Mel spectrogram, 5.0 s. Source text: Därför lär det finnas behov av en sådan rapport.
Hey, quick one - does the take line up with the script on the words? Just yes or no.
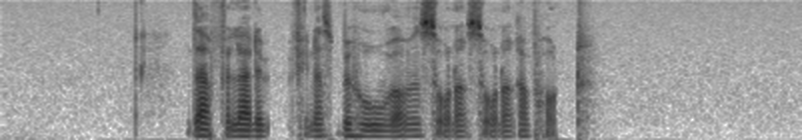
no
